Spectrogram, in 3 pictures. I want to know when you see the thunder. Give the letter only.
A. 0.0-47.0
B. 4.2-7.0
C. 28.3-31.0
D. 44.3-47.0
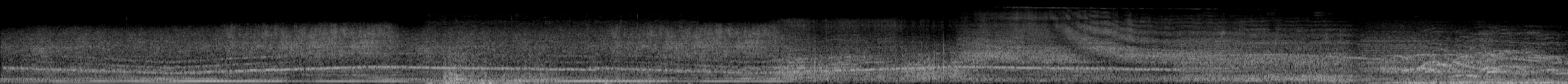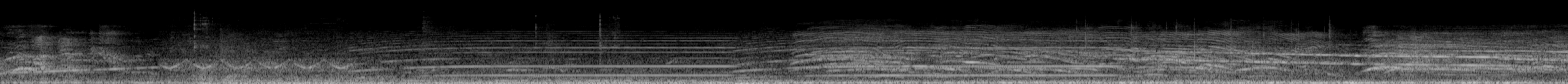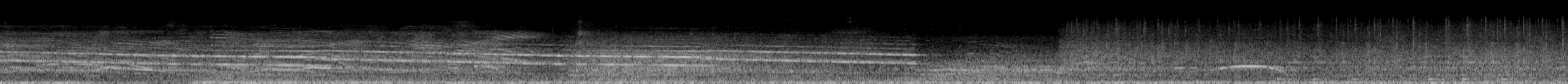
B.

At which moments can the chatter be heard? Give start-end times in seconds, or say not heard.
13.8-47.0.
